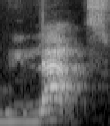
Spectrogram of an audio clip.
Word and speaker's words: relax: the second syllable so in relax we have LAX as the stress syllable in the side we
